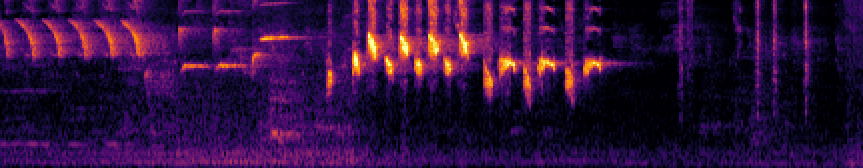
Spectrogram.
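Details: Master recording of the bar-winged prinia (ciblek Koya) for training cage birds: soft buzzy trills, then a loud burst of about a dozen quick, sharp chirps, followed by near silence with scattered clicks.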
